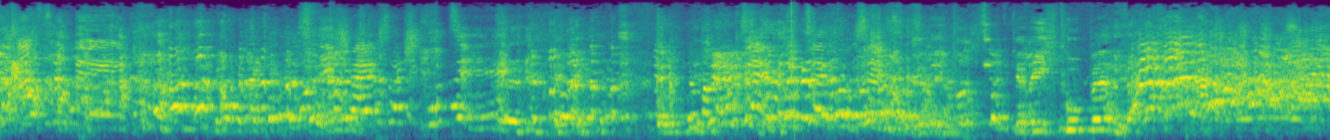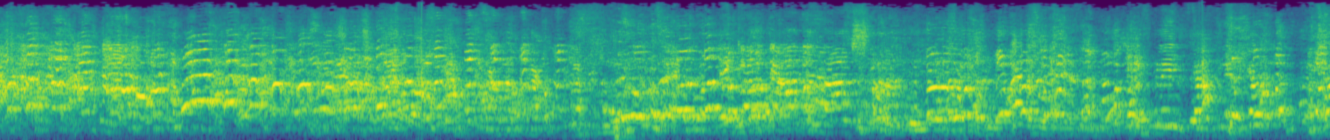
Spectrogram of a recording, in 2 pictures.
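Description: A group of men and women talk and laugh loudly together nearby.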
